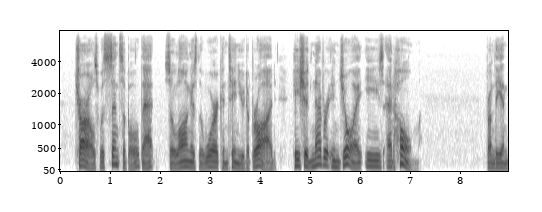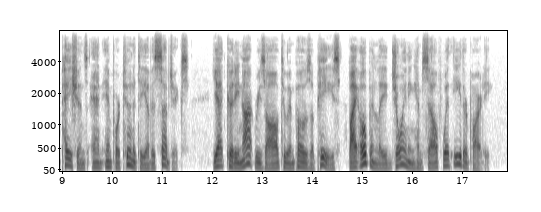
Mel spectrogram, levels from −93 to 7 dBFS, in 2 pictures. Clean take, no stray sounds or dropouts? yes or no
yes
